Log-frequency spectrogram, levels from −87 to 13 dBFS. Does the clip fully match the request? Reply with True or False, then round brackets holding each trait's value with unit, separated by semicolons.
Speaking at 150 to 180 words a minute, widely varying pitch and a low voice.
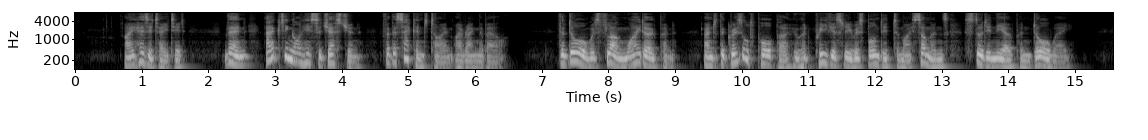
False (140 wpm; 7.0 semitones; 115 Hz)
